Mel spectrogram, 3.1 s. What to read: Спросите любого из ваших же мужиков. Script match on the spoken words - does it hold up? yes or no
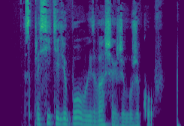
yes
